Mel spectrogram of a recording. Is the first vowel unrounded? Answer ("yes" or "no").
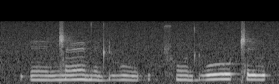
yes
